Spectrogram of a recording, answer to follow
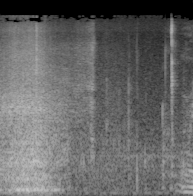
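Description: A large LEGO model being turned on the table, a scraping slide lasting about a second that then fades, followed by a few faint clicks.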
